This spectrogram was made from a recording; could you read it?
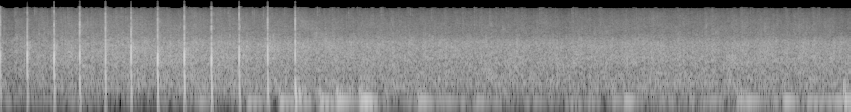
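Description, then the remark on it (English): Audience applause for Nobel Prize-winning physicist Dr. Bill Phillips as he is introduced: a run of about a dozen sharp, evenly spaced claps opens, then merges into a steady, dense wash of many hands clapping that continues at an even level to the end. “So please give a hearty round of applause to Dr.”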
